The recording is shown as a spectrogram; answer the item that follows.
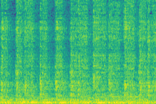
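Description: Dubstep played loud over a club sound system: fast, crisp percussion ticks several times a second over a mid-range bass line, with the deepest sub-bass thinned out.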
